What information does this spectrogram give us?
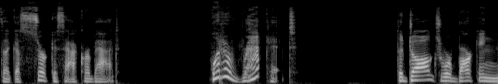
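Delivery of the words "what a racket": Ava's voice. A narrator's reading. Ava complaining about barking dogs.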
